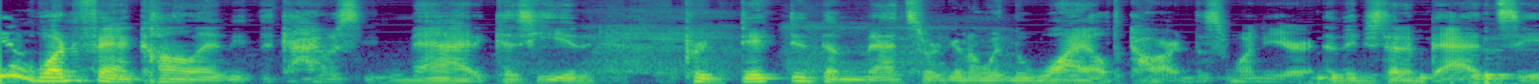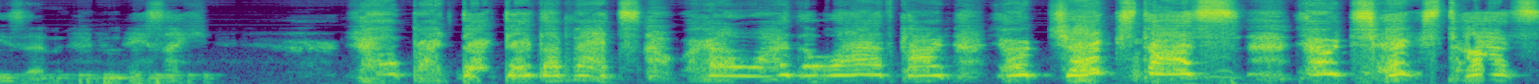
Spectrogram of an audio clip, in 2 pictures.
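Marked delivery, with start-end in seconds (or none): 8.7-15.4 shrill, very high, loud screaming rant. Retelling a fan's call-in, the speaker acts out the host: imitating someone screaming at a caller. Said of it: "And he's screaming at him".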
